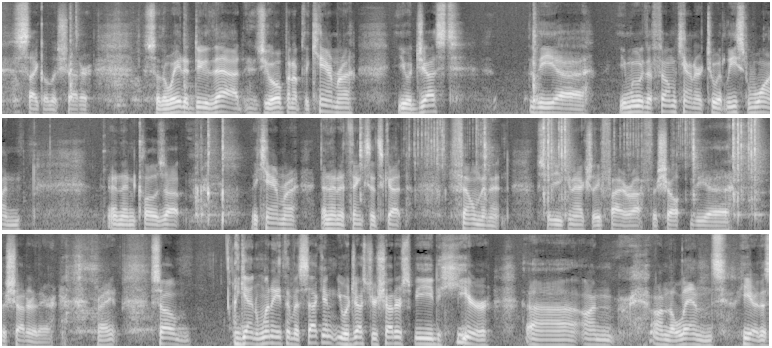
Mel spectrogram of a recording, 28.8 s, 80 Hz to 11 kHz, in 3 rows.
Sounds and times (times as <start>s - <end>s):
Speech: 0.0s - 1.2s, 1.8s - 5.8s, 6.6s - 9.9s, 10.9s - 11.9s, 12.7s - 28.7s.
